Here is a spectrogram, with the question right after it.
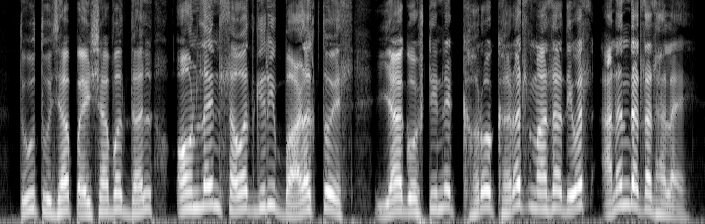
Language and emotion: Marathi, happy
